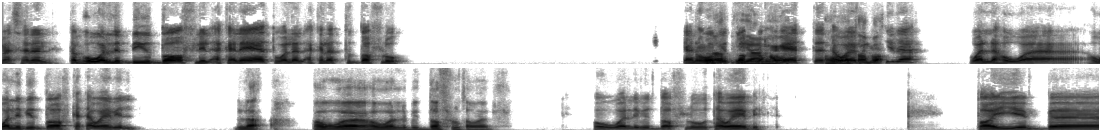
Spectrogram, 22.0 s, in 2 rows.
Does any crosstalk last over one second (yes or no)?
yes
